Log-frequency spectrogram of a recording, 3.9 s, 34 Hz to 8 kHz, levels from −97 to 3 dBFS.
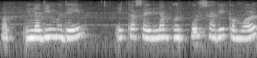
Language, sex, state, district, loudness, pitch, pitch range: Marathi, female, Maharashtra, Sindhudurg, -15 LUFS, 235 Hz, 230-250 Hz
